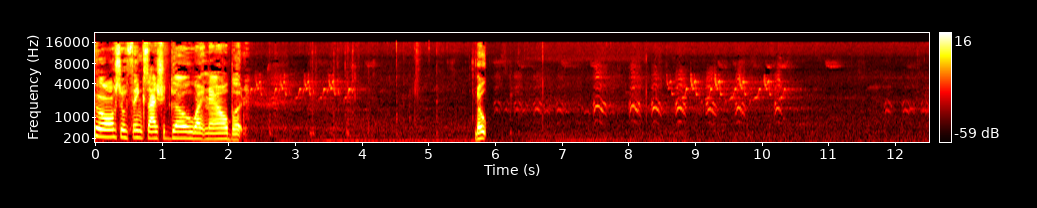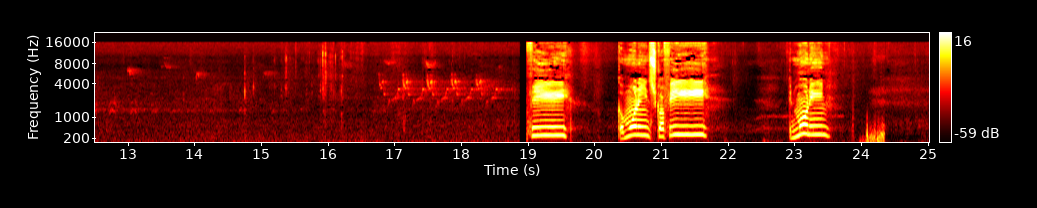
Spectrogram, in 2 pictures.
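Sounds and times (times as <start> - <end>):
faint bird calls: 5.9 - 10.6, 11.6 - 15.4.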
